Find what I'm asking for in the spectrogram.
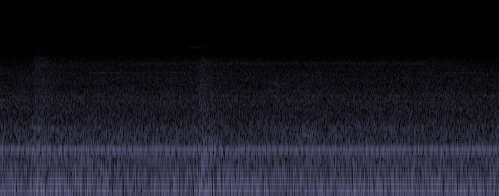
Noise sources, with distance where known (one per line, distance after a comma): engine of unclear size
non-machinery impact, far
